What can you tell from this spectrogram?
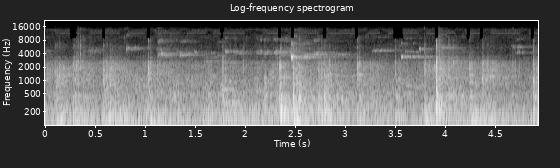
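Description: Basketball bouncing on a hardwood gym floor amid players' sneakers squeaking, with a string of sharp thuds, the loudest about two and a half and four seconds in.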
